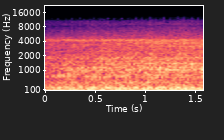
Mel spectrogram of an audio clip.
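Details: Toyota BJ40 Land Cruiser with 1UZ-FE V8 swap and manual gearbox, running before the ECU is refitted after fixing bad earths on the back of the block that caused intermittent spark: fires and settles into a steady, even V8 idle, no misfire, knock or hunting.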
